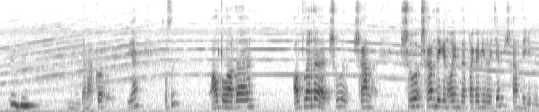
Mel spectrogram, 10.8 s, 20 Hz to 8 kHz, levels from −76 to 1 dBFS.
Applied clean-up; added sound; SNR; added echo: none; Alarm; 15 dB; none.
